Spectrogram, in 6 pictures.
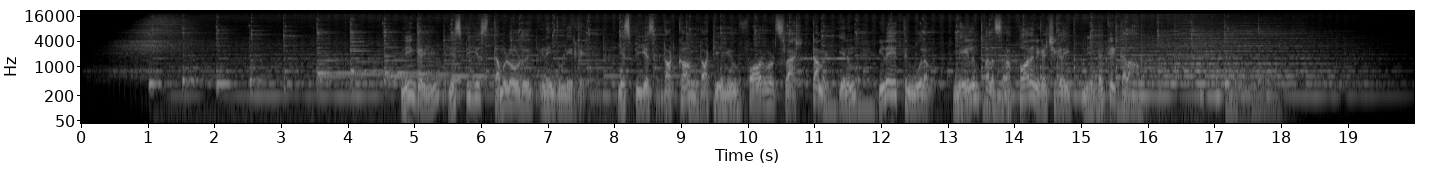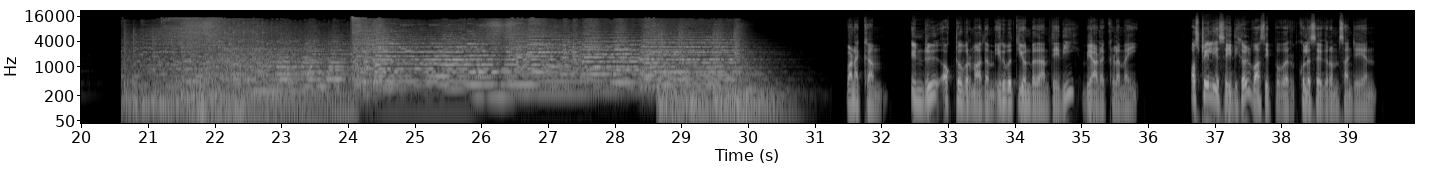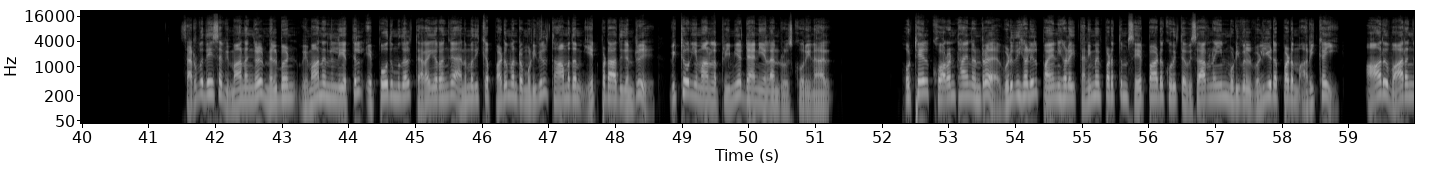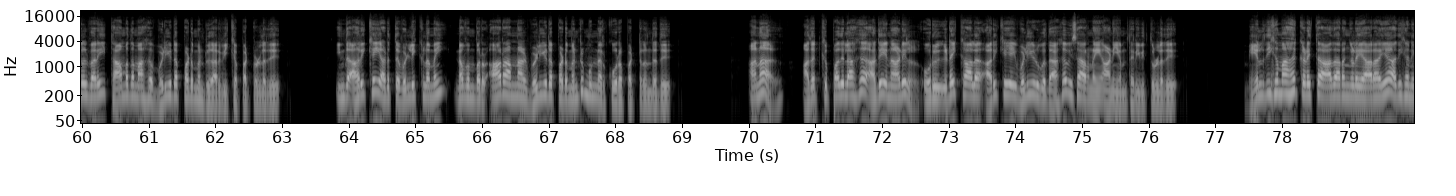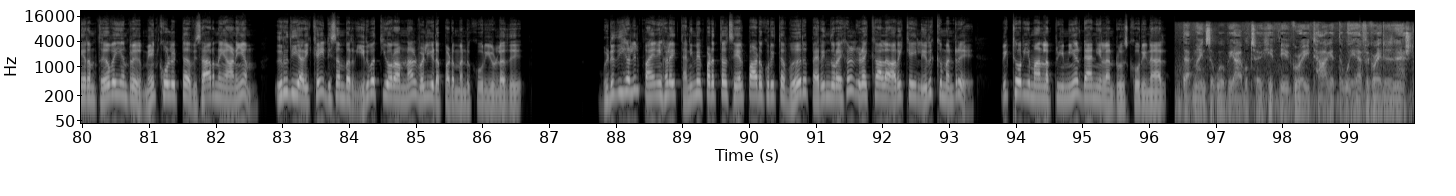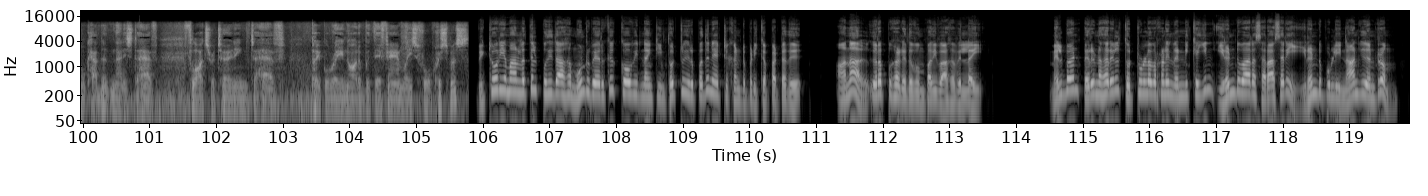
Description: Australian news bulletin for Thursday 29 October 2020.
